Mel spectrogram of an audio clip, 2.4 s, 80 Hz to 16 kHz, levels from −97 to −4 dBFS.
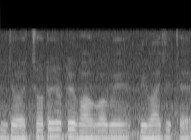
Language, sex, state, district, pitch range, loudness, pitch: Hindi, male, Bihar, Gopalganj, 135-145 Hz, -29 LUFS, 140 Hz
